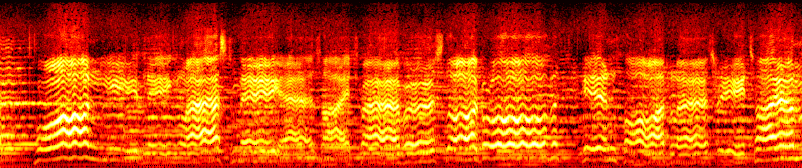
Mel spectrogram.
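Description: Soprano singing an operatic song with a wide, regular vibrato, phrase after phrase, over an orchestral accompaniment.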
